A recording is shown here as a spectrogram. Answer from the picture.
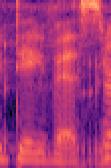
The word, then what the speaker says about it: Davies: Right, or Ray Davis, right? – Yes, right. We were going to have a big argument about how to pronounce his name because that's just podcasting gold. – Right. And so the argument is Davies or Davis. There mm-hmm. you go. End of argument.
